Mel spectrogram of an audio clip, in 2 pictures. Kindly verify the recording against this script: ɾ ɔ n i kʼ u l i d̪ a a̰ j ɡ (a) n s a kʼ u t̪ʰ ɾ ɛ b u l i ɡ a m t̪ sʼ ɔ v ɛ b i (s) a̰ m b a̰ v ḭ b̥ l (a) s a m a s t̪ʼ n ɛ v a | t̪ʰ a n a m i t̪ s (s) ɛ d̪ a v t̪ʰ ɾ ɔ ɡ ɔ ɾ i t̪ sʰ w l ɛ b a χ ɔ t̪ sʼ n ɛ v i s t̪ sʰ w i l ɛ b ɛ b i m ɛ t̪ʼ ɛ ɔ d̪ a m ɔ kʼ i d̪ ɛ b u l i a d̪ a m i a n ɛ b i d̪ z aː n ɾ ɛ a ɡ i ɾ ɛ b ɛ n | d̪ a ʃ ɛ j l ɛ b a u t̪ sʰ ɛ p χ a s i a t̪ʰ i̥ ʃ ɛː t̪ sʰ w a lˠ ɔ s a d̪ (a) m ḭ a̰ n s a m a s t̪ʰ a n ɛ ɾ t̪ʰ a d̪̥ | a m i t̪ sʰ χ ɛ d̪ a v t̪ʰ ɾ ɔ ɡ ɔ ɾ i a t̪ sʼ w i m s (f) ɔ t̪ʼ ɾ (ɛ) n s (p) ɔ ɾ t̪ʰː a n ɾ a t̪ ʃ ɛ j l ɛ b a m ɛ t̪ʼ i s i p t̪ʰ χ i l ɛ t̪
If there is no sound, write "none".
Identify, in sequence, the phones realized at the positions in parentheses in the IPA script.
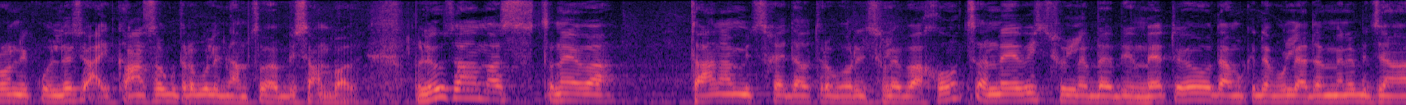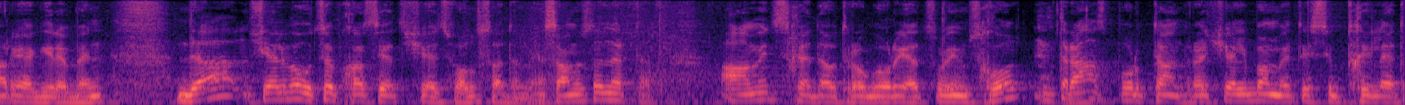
a, s, i, χ, a, χ, a, pʼ

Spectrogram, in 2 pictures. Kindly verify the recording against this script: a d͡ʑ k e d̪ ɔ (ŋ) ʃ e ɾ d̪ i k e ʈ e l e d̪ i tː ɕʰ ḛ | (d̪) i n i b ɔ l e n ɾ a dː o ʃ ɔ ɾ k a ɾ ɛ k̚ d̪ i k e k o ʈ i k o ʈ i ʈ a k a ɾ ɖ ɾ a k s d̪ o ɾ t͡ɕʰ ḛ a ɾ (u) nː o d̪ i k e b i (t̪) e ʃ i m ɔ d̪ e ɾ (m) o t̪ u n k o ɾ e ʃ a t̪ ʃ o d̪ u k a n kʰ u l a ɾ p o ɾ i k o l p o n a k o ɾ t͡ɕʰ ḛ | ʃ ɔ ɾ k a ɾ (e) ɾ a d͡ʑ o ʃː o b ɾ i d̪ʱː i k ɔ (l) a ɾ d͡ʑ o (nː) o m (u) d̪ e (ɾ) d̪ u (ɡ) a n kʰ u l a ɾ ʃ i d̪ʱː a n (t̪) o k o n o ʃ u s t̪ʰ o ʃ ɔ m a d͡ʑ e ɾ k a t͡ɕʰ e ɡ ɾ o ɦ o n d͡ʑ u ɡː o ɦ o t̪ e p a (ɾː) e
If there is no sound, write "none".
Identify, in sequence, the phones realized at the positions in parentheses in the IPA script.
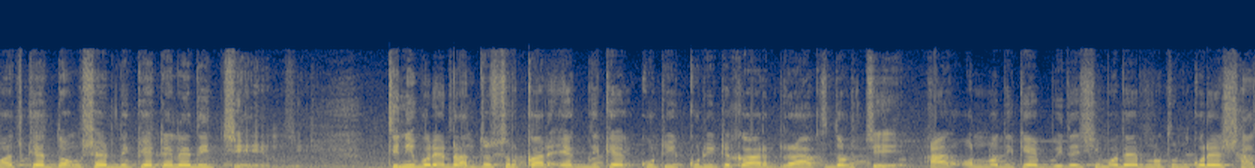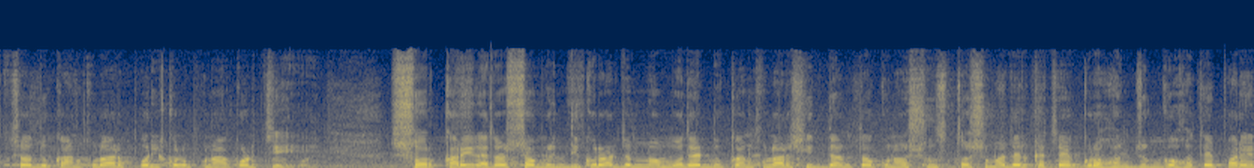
ŋ, t̪, o, d̪, n, i, ɾ, nː, ɔ, ɾ, k, t̪, ɾ

